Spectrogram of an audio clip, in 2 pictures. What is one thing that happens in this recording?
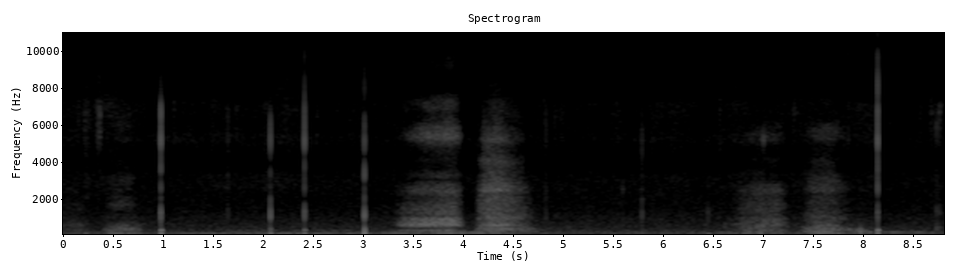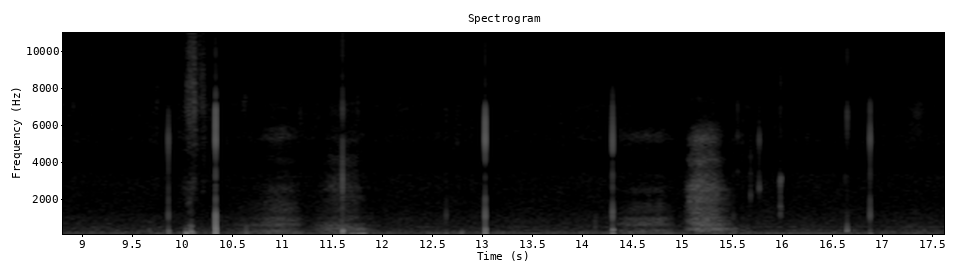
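Soft clicks of keys tapping on a phone keyboard come now and then.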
